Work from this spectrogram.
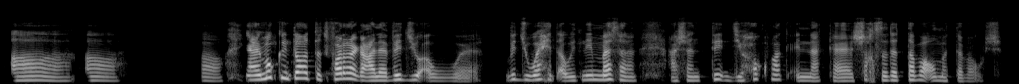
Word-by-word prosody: آه، 185 -2 -3 0.2
آه، 180 -2 -6 0.8
آه. 165 -2 -8 0.2
يعني 210 +1 +7
ممكن 295 +2 +4
تقعد 280 -1 +7
تتفرّج 250 -2 +5
على 180 0 +5
فيديو 210 +1 +1
أو 155 -1 -7 0.5
فيديو 215 -2 -3
واحد 220 -1 +1
أو 170 +1 -1
2 210 +4 -2
مثلًا، 210 -5 +2 0.3
عشان 175 +2 -5
تدّي 185 -7 -5
حُكمَك 230 +1 -5
إنّك 170 0 -5
الشخص 165 +4 -2
ده 190 0 0
تتابعه 200 +2 0
أو - - -3
ما 175 -1 -7
تابعهوش. 145 -2 -12
190 Hz, 145 wpm, -25 LUFS, 170-220 Hz, 0.8 s, يعني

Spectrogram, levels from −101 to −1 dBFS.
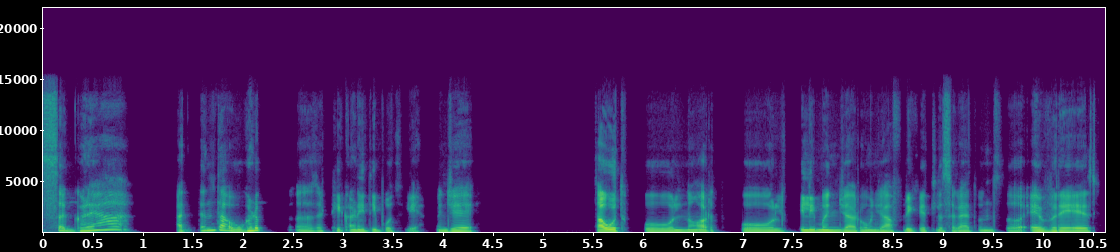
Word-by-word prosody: सगळ्या 180 - 0 0.6
अत्यंत 200 +5 -3
अवघड 170 -2 +4 0.4
अ, 145 -1 -4
स 145 - -6
ठिकाणी 140 -2 -1
ती 140 - -1
पोहचली 105 -4 -8
आहे, - - -18
म्हणजे 115 +2 +1 1.3
south 145 +1 +9 0.2
pole, 125 0 0
north 130 0 0 0.2
pole, 120 -1 0 0.2
Kilimanjaro, 120 -1 +3
म्हणजे 115 +2 -1
आफ्रिकेतलं 115 +1 -3
सगळ्यात 105 0 -4
उंच, 105 +1 -6 0.3
एव्हरेस्ट. 110 -2 +2
120 Hz, 115 wpm, -26 LUFS, 115-145 Hz, 1.3 s, south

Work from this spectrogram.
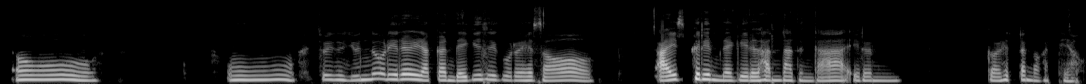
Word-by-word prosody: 어. 215 -3 +2 1.3
음. 205 +1 0 0.2
저희는 210 -3 -2
윷놀이를 230 +2 +3
약간 190 0 0
내기식으로 195 +1 -1
해서 180 -1 -1 0.6
아이스크림 225 +3 +5
내기를 185 -1 +1
한다든가 180 -2 -1
이런걸 175 -1 -7 0.8
했던 205 0 -2
것 175 - -6
같아요. 160 -3 -9
195 Hz, 215 characters per minute, -21 LUFS, 180-215 Hz, 1.3 s, 아이스크림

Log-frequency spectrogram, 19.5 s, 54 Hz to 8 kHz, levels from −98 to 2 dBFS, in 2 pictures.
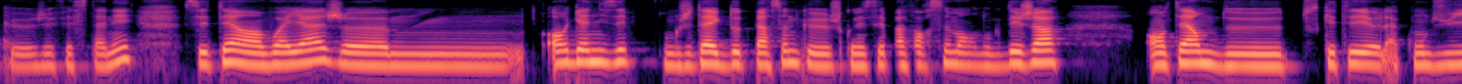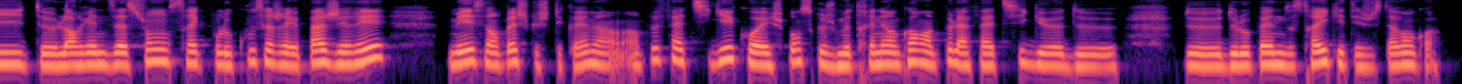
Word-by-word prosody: que 155 -1 -7
j'ai 165 0 -7
fait 165 - -7
cette 160 +1 -11
année, 200 +10 0 0.3
c'était 180 +3 +1
un 180 -4 +5
voyage, 190 +4 +3
hem, 160 -2 -1 0.2
organisé, 205 +1 +3 0.2
donc 165 -1 -3
j'étais 165 +3 +2
avec 175 -2 +6
d'autres 180 -1 0
personnes 185 +3 +1
que 170 -3 0
je 165 +1 -7
connaissais 165 +1 -2
pas 175 0 -3
forcément, 175 0 -3
donc 160 -1 -6
déjà, 200 +2 +4 0.5
en 175 0 +2
termes 190 -1 +4
de 160 -1 +1
tout 155 - -7
ce - - -7
qui - - -2
était, 180 0 +3
heu, - - +2
la - - -5
conduite, 175 0 -2
heu, 165 - +1
l'organisation, 175 +4 +1
c'est 205 - -2
vrai 185 - +1
que 185 - -34
pour 175 - -3
le 165 - 0
coup 175 +5 -9
ça 205 -1 0
j'avais 170 -3 0
pas 190 +5 +1
à - - +5
gérer, 200 +8 +2 0.4
mais 185 +4 +2
ça 195 - -2
n'empêche 195 +3 -1
que 165 - -11
j'étais 160 0 -12
quand 160 - -5
même 185 - 0
un 170 -1 -4
un - - -7
peu 230 +7 -5
fatiguée, 220 0 -1
quoi 185 -7 +3
et - - 0
je - - -8
pense 205 +1 -3
que 185 - -1
je 165 - -4
me 165 - +2
traînais 175 +2 -1
encore 190 +3 +1
un 180 - +1
peu 205 - -3
la 170 -3 +1
fatigue, 170 +2 -4
heu, 165 -1 -1
de 155 0 -5 0.4
de 155 -1 0
de 165 - 0
l'Open 175 +2 +2
d'Australie, 180 +4 +1
qui 185 - -3
était 155 -3 -6
juste 150 +1 -7
avant, 175 +1 +1
quoi. 155 - -10
175 Hz, 245 wpm, -23 LUFS, 165-190 Hz, 0.5 s, avec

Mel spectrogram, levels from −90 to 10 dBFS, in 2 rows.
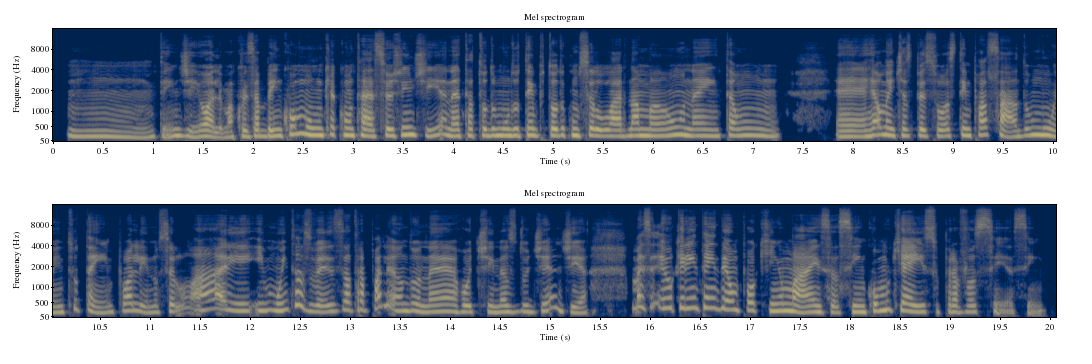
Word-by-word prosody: Hum, 185 -5 -3
entendi. 190 -1 -2
Olha, 185 -5 +2
uma 165 +2 -3
coisa 190 +2 0
bem 195 +1 +2
comum 255 -2 +4
que 235 - -2
acontece 215 -3 +2
hoje 210 +3 +2
em 245 - +6
dia, 230 +1 -2
né. 200 -2 +3
Tá 210 +2 -2
todo 215 +1 +1
mundo 215 -1 +4
o 215 - -1
tempo 220 0 0
todo 220 0 +4
com 220 +1 +3
o - - +2
celular 200 -3 +2
na 210 0 +3
mão, 210 +3 +3
né. 205 -2 +1
Então, 210 0 -2 0.5
eh, 180 0 0
realmente 225 0 +2
as 205 - -6
pessoas 200 -1 -2
têm 215 +1 0
passado 215 -3 0
muito 220 +1 +2
tempo 200 -1 -5
ali 240 -4 -1
no 190 +1 -7
celular 240 +8 -1
e 235 -2 -3
e 240 - +1
muitas 255 - -1
vezes 210 +3 -3
atrapalhando, 245 - -2
né, 210 +2 0
rotinas 200 -1 -2
do 210 0 -5
dia 230 +5 -4
a - - -8
dia. 180 -7 -4 0.5
Mas, 360 -3 -1
eu 320 +1 -1
queria 330 -1 +1
entender 325 -2 -1
um 275 0 +1
pouquinho 235 -2 -1
mais, 200 -3 +3
assim, 195 +2 0
como 230 +6 +2
que 250 -1 -1
é 230 -3 +5
isso 200 0 -3
pra 200 -1 -2
você, 200 +1 -6
assim? - - -11
210 Hz, 190 wpm, -24 LUFS, 195-235 Hz, 0.5 s, em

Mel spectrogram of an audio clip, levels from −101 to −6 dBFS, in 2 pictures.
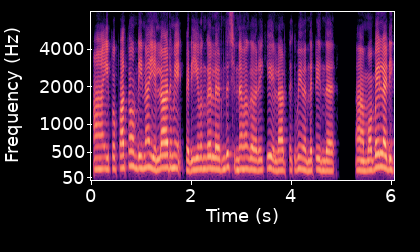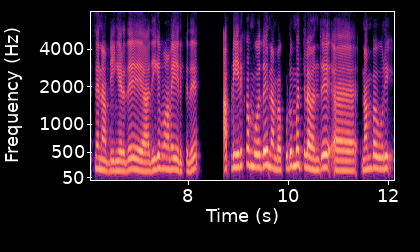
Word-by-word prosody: ஆ - - 0 0.2
இப்போ 200 +1 -5
பாத்தோம் 225 +4 +1
அப்டின்னா, 215 +1 0 0.2
எல்லாருமே 225 +2 +3 0.2
பெரியவங்கலயிருந்து 200 +3 0
சின்னவங்க 200 +1 -2
வரைக்கும் 185 +4 -2
எல்லார்த்துக்குமே 180 +3 -3
வந்துட்டு 175 +3 -4
இந்த 175 0 0 0.8
மொபைல் 230 +7 +2
அடிக்ஷன் 195 0 -2
அப்டிங்கிறது 170 +2 -1 0.3
அதிகமாவே 195 +3 -1
இருக்குது. 165 +2 -4 0.6
அப்டி 225 +1 -1
இருக்கம்போது 255 -2 +2
நம்ப 200 -3 0
குடும்பத்துல 250 0 +2
வந்து, 190 +4 +1 0.2
ஆ - - +2 0.5
நம்ப 205 +3 -2 0.2
ஒரி 210 +2 +1
200 Hz, 120 wpm, -23 LUFS, 185-220 Hz, 0.8 s, எல்லாருமே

